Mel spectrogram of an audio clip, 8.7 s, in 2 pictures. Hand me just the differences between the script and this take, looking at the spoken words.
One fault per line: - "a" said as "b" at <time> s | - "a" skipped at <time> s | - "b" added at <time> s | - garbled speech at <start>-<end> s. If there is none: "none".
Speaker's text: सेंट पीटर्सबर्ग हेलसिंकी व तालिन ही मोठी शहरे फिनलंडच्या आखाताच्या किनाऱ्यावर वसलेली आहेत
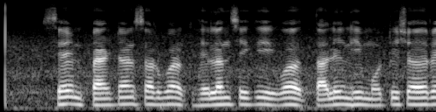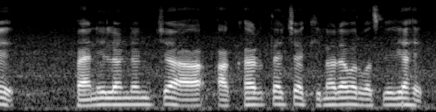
none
